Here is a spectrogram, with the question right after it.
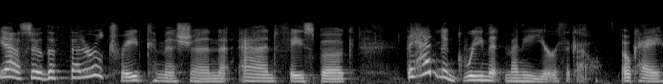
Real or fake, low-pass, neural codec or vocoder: real; 7.2 kHz; none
